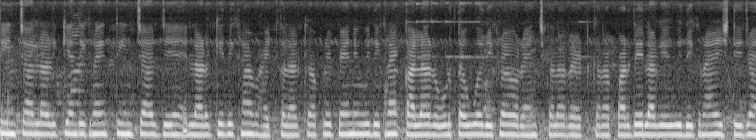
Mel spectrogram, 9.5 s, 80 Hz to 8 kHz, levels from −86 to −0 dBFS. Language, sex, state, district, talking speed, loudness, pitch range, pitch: Hindi, female, Bihar, Sitamarhi, 245 wpm, -13 LUFS, 195-210 Hz, 205 Hz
